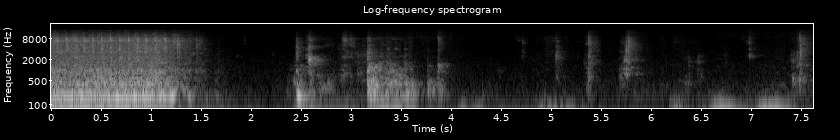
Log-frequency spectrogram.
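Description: A sewing machine pieces quilt blocks, running in a fast, loud burst at the start, then falls to scattered soft clicks and handling noises that come closer and quieter.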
